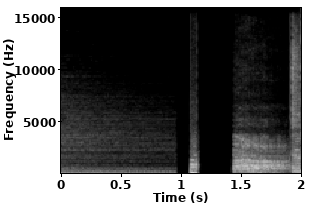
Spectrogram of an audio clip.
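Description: Intro theme music fading out over about a second, then a single short blip, a moment of dead silence, and a cut to room sound with a brief voice sound just before speech starts.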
